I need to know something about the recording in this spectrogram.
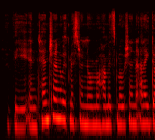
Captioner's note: speaking French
